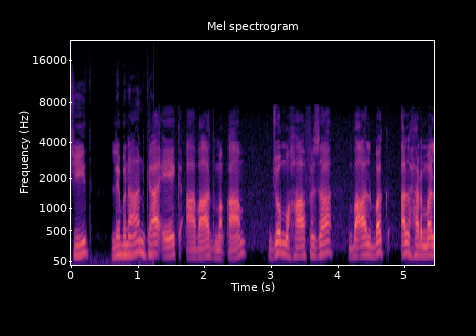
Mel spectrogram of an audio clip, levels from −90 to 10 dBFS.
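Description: At 1.23 s the speech abruptly turns duller, losing everything above 7.6 kHz, with no gap; a level jump of around 5 dB and a new noise floor about 35 dB down point to a likely input switched to a poorer device, not mere filtering.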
